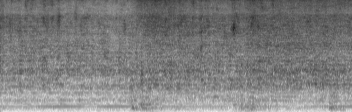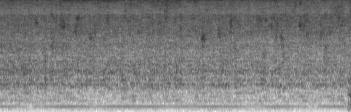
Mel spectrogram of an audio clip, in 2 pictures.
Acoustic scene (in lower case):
kitchen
